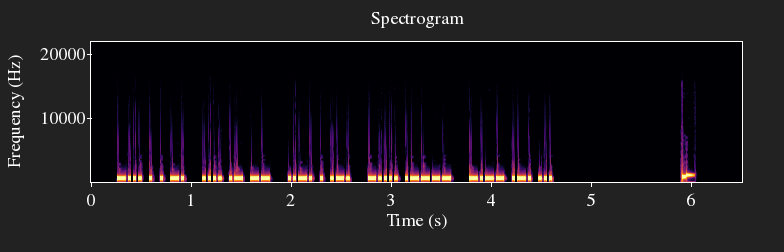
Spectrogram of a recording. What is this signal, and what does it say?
Morse code, heard as a keyed tone, about 41 wpm, 700 Hz. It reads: BEEN HAM FER 61 YRS
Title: K1USN SST QSO Practice 45wpm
